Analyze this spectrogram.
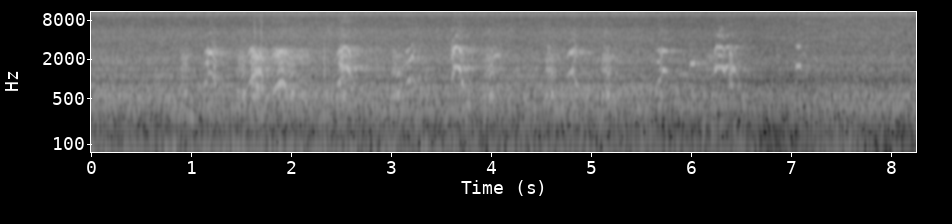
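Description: A dog barking and yelping in short, irregular calls, about ten of them, over the low, steady running of an approaching Siemens Desiro VT642 diesel railcar.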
